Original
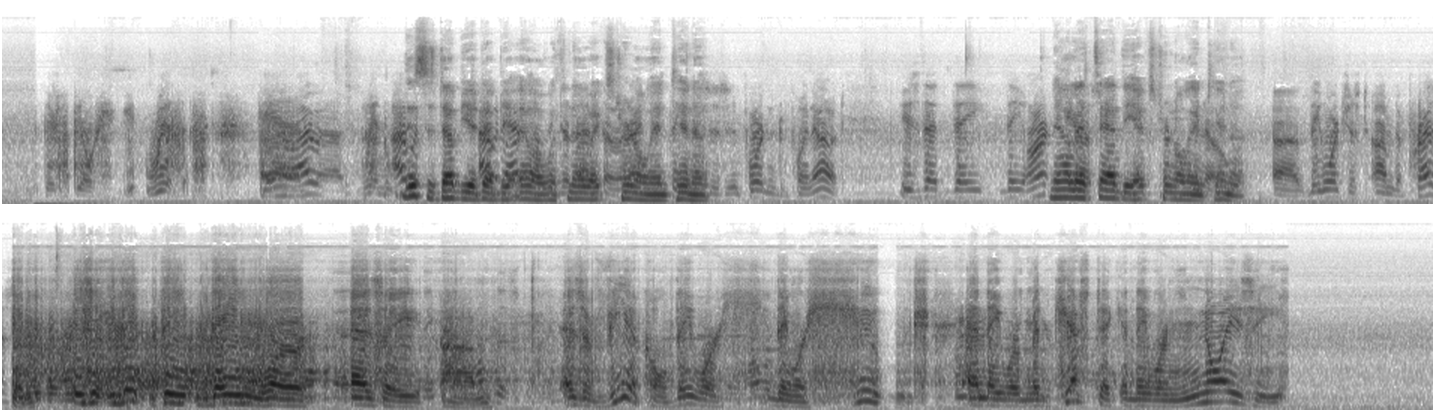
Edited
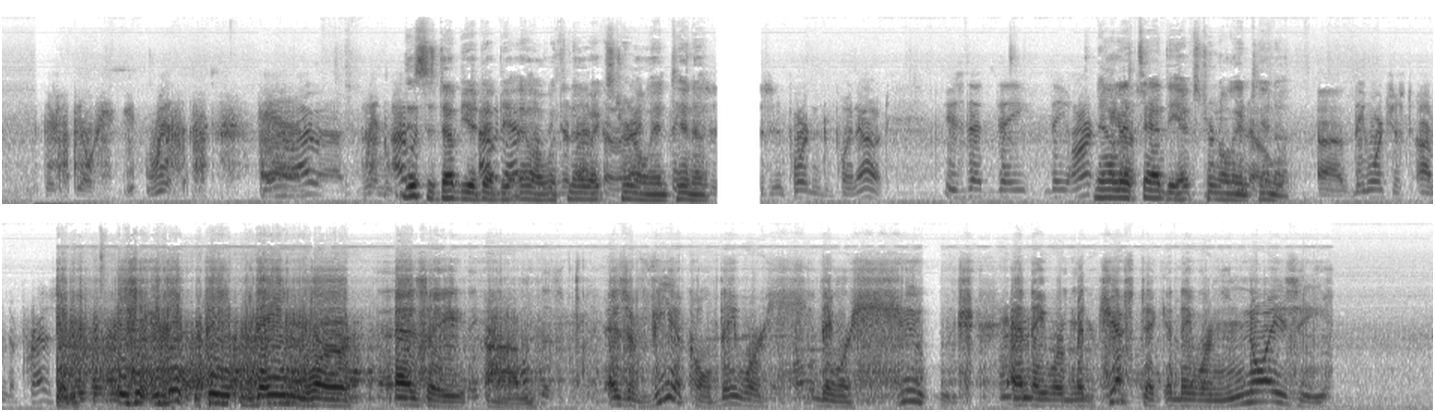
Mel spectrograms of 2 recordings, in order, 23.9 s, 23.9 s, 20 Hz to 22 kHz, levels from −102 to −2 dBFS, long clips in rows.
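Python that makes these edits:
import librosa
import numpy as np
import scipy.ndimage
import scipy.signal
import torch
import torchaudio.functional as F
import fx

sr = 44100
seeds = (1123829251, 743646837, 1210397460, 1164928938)

y = fx.edit(x, sr, fx.insert_silence(at_s=5.96, length_s=0.37), tone=tone)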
